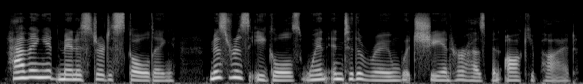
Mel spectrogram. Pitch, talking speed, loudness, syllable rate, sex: 215 Hz, 165 wpm, -19 LUFS, 5.2 syllables/s, female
